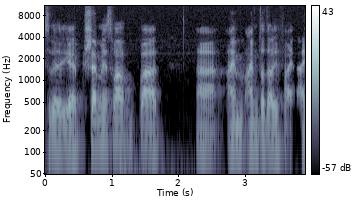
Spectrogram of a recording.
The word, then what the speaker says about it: Przemysław: It's Przemysław, but I'm totally fine. I know that Przemysław. It's super hard to pronounce my name and my family name, so it's okay.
